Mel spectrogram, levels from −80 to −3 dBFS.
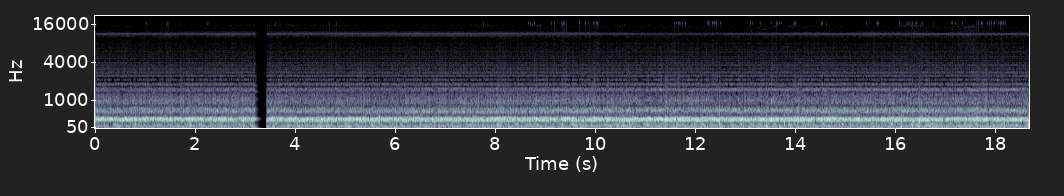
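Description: From start to finish, the louder peaks carry a brittle crackle. This is hard clipping: the signal is driven about 5 dB past what one stage in the chain can pass, so the tops of the waveform are sliced flat. Less than one percent of the samples are over the limit, so the damage stays confined to the peaks. The flattened tops add high harmonics, which is where the crackle comes from.

At 3.19 s the sound turns into a smeared, buzzy continuation that fades away, followed by about 70 ms of silence. Normal audio returns at 3.43 s, but roughly 220 ms of the original material is simply missing. This is most likely a long network dropout. No packets arrived during that stretch, so the receiver stretched out the last sound it had for about 217 ms and then went quiet until the stream resumed.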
